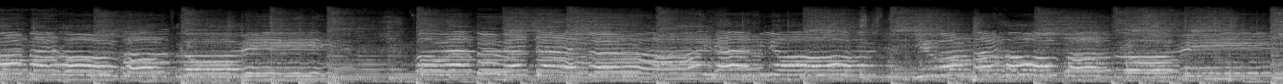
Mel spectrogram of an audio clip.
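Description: Live contemporary worship band: several voices singing together in harmony over a drum kit and guitars, with a steady beat.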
